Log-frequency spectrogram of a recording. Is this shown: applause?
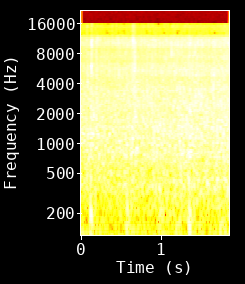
no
